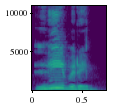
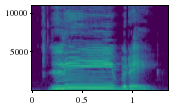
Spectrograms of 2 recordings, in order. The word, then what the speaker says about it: libre: Y por último, tenemos el ejemplo de la palabra libre. Libre. Si fuera la última sílaba, diría libre. Y nosotros decimos libre. Entonces, la sílaba tónica está en la li.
